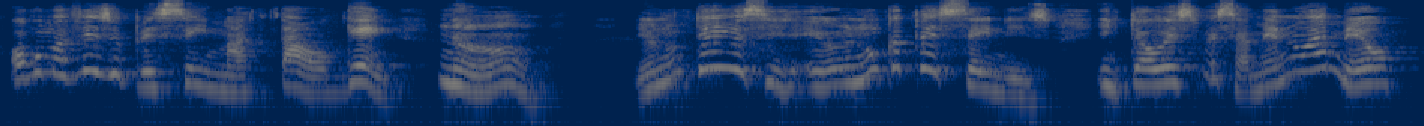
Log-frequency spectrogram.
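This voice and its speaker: A woman's voice: a little high, wildly swooping pitch, moderate pace. A woman giving an informal religious lecture at a spiritist center, talking conversationally, asking rhetorical questions and acting out quoted thoughts.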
